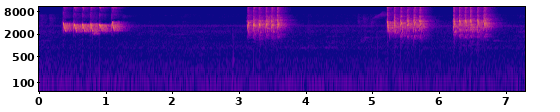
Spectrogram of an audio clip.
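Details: Greater green leafbird singing a house sparrow and kapas tembak filled song: four bursts of buzzy, quickly pulsed chattering, the first with a clearer ringing tone, spaced by quiet pauses.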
